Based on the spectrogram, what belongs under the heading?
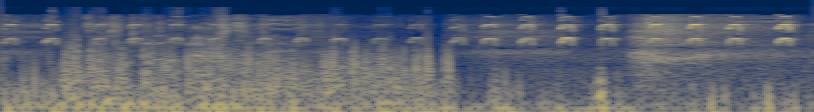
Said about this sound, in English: What's wrong with this bird? What's up, mate? Oh dear. Tweet, tweet, tweet.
